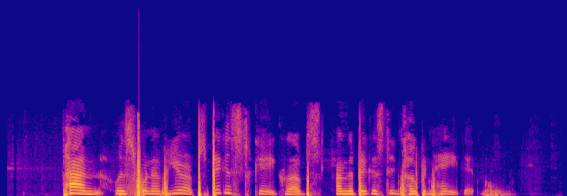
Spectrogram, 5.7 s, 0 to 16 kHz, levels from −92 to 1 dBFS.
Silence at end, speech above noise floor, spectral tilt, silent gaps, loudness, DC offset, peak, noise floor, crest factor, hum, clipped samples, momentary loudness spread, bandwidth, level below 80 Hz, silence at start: 0.6 s; 41 dB; -6.5 dB/octave; none; -21 LUFS; under 0.1%; 0 dBFS; -62 dBFS; 22 dB; none; under 0.1%; 16 LU; 7.8 kHz; -42 dBFS; 0.65 s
